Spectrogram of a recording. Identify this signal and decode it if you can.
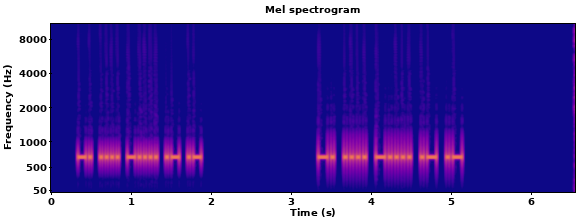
Morse code, heard as a keyed tone, about 37 wpm, 700 Hz. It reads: NH6AA NH6AA
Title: Speed Racing - USA 2x2 Call Signs 30wpm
